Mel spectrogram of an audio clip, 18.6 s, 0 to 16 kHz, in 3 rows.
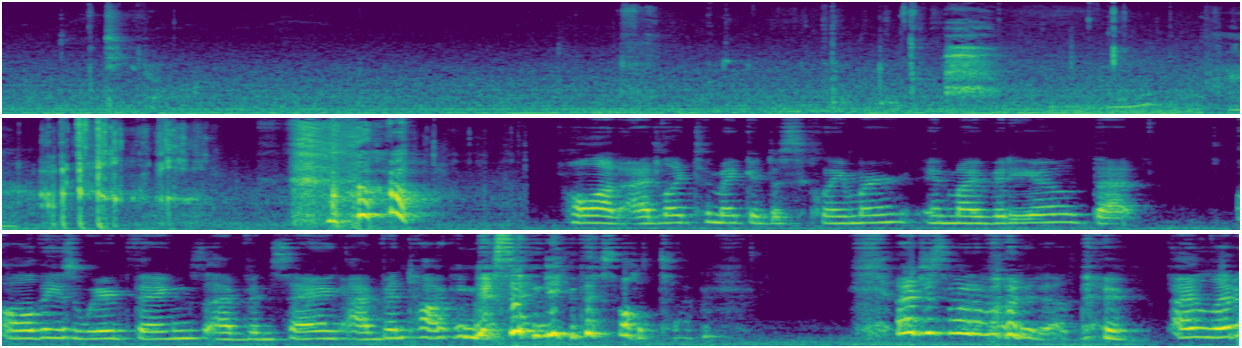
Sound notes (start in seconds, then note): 6.3 cRUnch; 7.6 laughs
